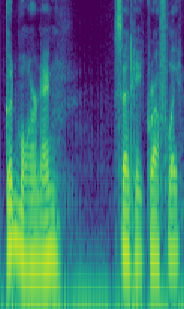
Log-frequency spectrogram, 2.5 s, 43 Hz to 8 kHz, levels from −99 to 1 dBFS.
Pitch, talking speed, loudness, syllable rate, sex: 105 Hz, 120 wpm, -19 LUFS, 3.9 syllables/s, male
